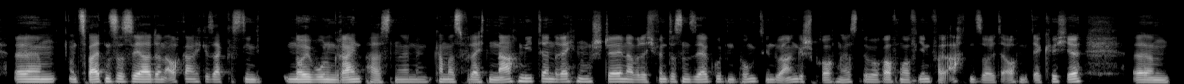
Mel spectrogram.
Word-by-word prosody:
Ähm, 120 0 +4
und 120 -1 -2
2. 130 +4 +7
ist 125 -2 +2
es - - +6
ja 120 -2 +8
dann 120 -1 -2
auch - - -2
gar 125 - -2
nicht 125 - -8
gesagt, 115 -1 -4
dass 125 - -3
die - - -4
in 115 - -1
die 110 - -16 0.2
neue 115 0 +5
Wohnung 115 -1 +1
reinpasst, 110 -1 +1
ne? 115 +1 -6
Dann 110 0 -10
kann 120 - -3
man 115 - -1
es 115 - +4
vielleicht 110 -1 -2
Nachmietern 135 +5 0
in - - -4
Rechnung 130 +1 -2
stellen, 130 -1 +2
aber 115 -1 -1
ich 110 0 -4
finde 125 -1 -4
das 120 - +2
ist - - +3
'n 120 - -3
sehr 115 0 0
guten 120 -3 -8
Punkt, 125 +4 -7
den 110 - -6
du 105 - -2
angesprochen 115 -2 -4
hast, 115 +2 -7
worauf 110 0 -2
man 110 - -3
auf 105 - -10
jeden 125 +1 -3
Fall - - -5
achten 115 - -6
sollte, 100 -2 -5
auch 105 - -5
mit 110 - -12
der 100 - -4
Küche, 125 +4 +1 0.5
ähm, 105 -1 +1
115 Hz, 270 wpm, -24 LUFS, 110-125 Hz, 0.5 s, ja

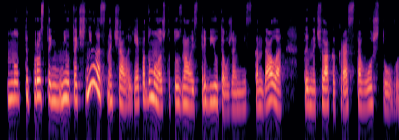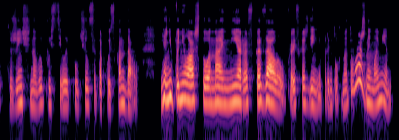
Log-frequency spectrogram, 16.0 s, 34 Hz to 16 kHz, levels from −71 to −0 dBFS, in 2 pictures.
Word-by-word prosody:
Ну 215 0 0
ты 240 - -1
просто, 235 0 +3
не 195 +2 +1
уточнила 225 - +4
сначала. 195 -7 -1
Я 175 - -2
и - - +2
подумала, 210 -3 +2
что 160 0 -11
ты - - -13
узнала 175 -1 +1
из 155 0 -5
трибьюта 185 0 -2
уже, 130 +2 -6
а 135 - -4
не 140 +1 -8
из 145 - -17
скандала. 155 +3 +2 0.4
Ты 160 - 0
начала 165 +1 +2
как 150 -3 -9
раз 140 0 +1
с - - -21
того, 155 +3 -2
что 140 -5 -6
вот - - -13
женщина 165 -2 -6
выпустила 165 -1 -7
и - - -5
получился 165 +4 -10
такой 145 - -7
скандал. 165 0 -4 0.4
Я 210 +3 +1
не 230 +4 +5
поняла, 200 -1 +5
что 195 -3 0
она 175 0 +3
не 180 +3 +2
рассказала 180 0 +4
о - - -4
происхождении 165 -1 -5
принтов. 150 0 -10
Но 155 - -6
это - - -8
важный 395 - +1
момент. 170 0 -4
175 Hz, 175 wpm, -23 LUFS, 160-195 Hz, 0.4 s, не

